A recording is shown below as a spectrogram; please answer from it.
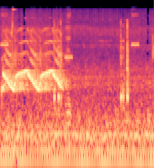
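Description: A police car siren in GTA V wails and yelps in a rising and falling sweep for about a second and then cuts off, leaving engine hum with a few short electronic tones.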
